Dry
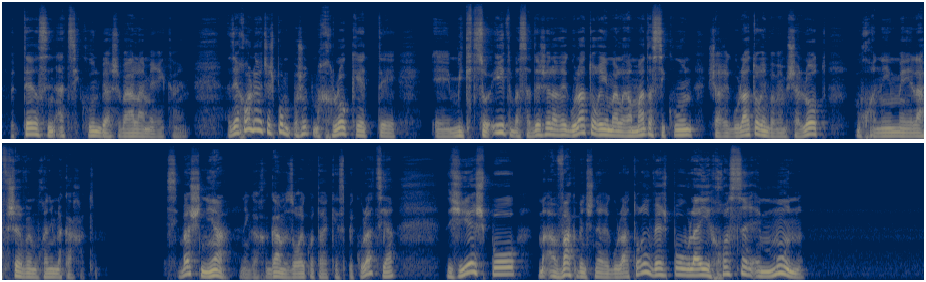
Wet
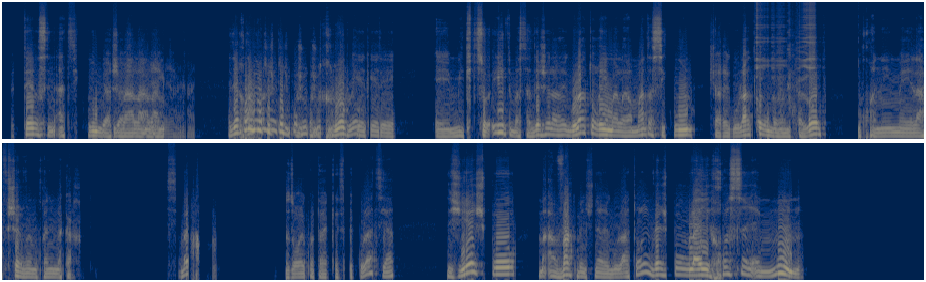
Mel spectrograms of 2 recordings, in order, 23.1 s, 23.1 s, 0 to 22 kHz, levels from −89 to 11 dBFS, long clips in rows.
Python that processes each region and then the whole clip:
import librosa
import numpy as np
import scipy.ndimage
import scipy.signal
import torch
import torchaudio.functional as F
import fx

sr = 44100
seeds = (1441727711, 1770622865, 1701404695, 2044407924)

y = fx.chain(x, sr, fx.high_shelf(hz=6500.0, db=-7.0),
    fx.echo_single(ms=179, db=-5.0), at=(1.22, 4.87))
y = fx.chain(y, sr, fx.high_shelf(hz=4200.0, db=-11.5),
    fx.sample_hold(seeds[0], rate_hz=3500.0, jitter_pct=0),
    fx.dispersion(late='lows', ms=60.0, hz=560.0), at=(9.38, 10.71))
y = fx.chain(y, sr, fx.steep_highpass(hz=2900.0, slope=72),
    fx.freq_invert(carrier_hz=4000),
    fx.upward_expand(threshold_db=-58.0, expansion=1.5), at=(13.85, 15.08))
y = fx.high_shelf(y, sr, hz=11000.0, db=-2.5)
y = fx.level_steps(y, sr, step_db=13)
y = fx.leveller(y, sr, passes=3)
y = F.gain(torch.from_numpy(y), -7.5).numpy()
